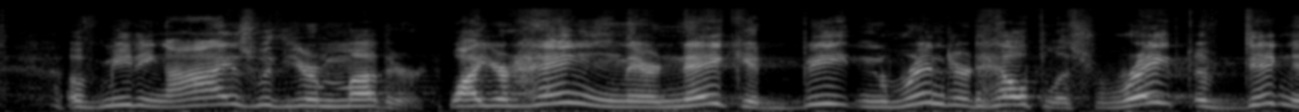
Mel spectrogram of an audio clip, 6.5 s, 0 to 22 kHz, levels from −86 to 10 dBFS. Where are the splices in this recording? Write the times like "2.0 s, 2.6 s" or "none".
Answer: 2.2 s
